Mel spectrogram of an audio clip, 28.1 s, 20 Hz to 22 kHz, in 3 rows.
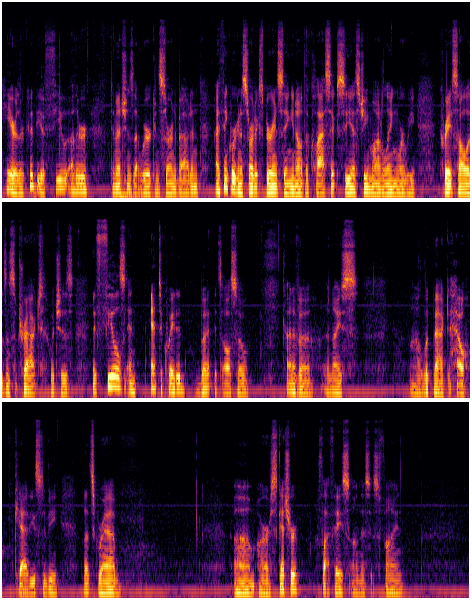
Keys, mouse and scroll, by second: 3.8 scroll down 1, 4.7 click, 5.9 click, 6.6 click, 8.1 click, 8.5 click, 9.6 click, 10.0 scroll down 2, 10.3-10.6 scroll up 2, 10.8 middle click, 11.0-12.5 drag, 12.7 scroll down 2, 13.0-13.4 scroll up 2, 13.5 middle click, 13.6 click, 13.7 right click, 14.1 click, 15.5 click, 17.5 scroll down 2, 20.2 click, 22.8 click, 23.7 click, 24.6 click, 25.3 scroll up 2, 27.4 click.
